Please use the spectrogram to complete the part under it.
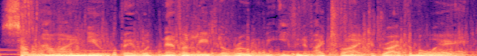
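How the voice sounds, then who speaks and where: A man voicing a weary, brooding ancient being who narrates a comic dub in a solemn, measured way. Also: medium pitch, animated, lightly acted. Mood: pensive, guarded. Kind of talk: scripted first-person comic dub narration. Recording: voice under loud music.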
